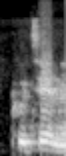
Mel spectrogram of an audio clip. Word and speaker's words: poutine: I did not have that, but I did have poutine. Did I pronounce it correct?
